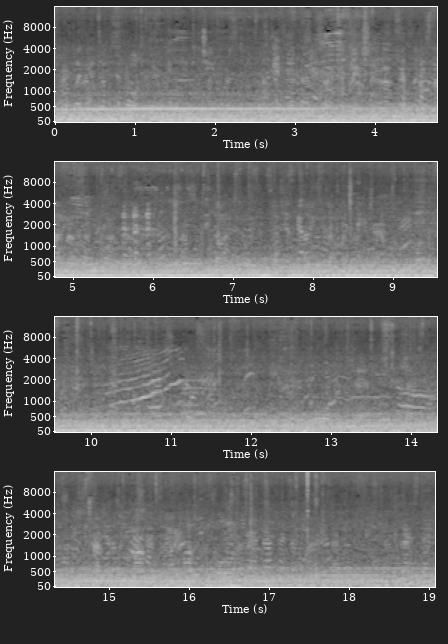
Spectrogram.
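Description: Jet engines roar steadily from inside an aircraft cabin.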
